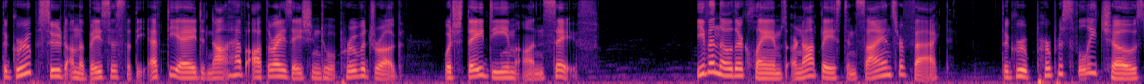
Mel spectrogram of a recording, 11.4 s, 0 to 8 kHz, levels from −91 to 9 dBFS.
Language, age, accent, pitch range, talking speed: English, 20-39, American, 135-185 Hz, 190 wpm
